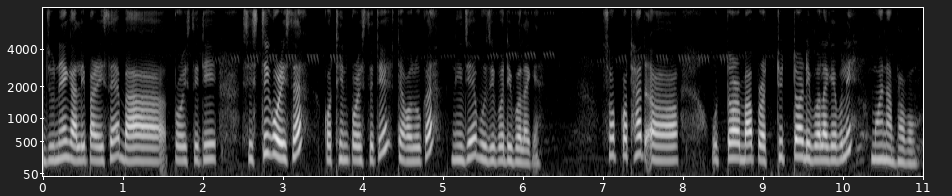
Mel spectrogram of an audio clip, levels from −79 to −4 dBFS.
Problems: constant background noise, background conversations at intervals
